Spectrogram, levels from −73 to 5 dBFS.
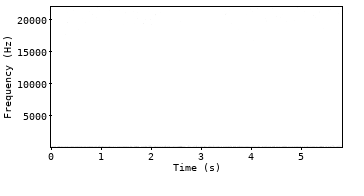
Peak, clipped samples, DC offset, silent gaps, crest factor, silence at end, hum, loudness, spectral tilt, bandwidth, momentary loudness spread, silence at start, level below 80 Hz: -42 dBFS; under 0.1%; 0.1%; none; 14 dB; 0 s; none; -59 LUFS; -2.5 dB/octave; over 20 kHz; 0 LU; 0 s; -64 dBFS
